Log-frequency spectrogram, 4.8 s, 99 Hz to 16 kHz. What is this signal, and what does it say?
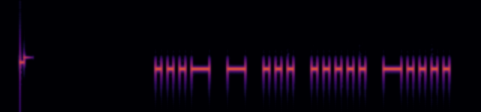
Morse code, heard as a keyed tone, about 20 wpm, 700 Hz. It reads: VTS56
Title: Five Challenging Letter-Number Combinations 20wpm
